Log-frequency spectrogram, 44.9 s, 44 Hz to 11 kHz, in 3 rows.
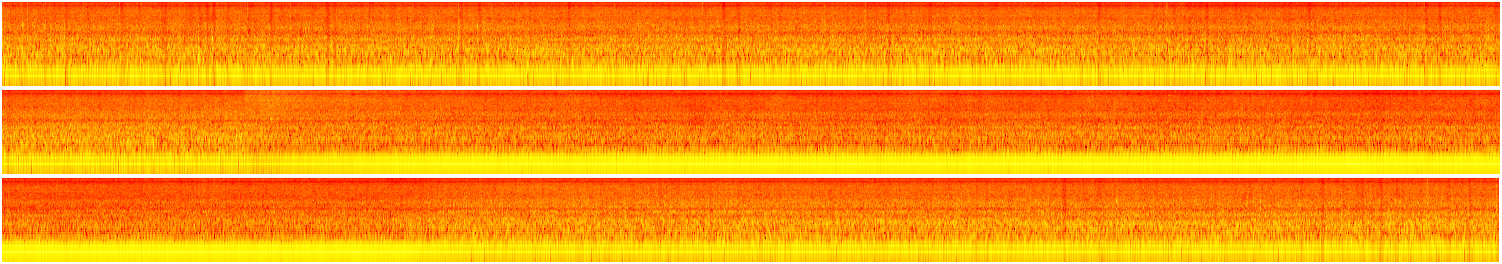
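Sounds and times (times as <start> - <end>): sawmill machinery droning: 0.0 - 44.9.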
